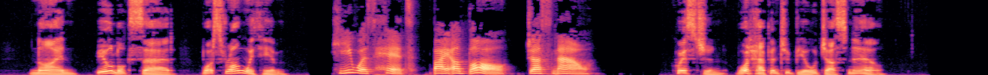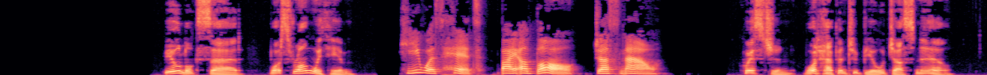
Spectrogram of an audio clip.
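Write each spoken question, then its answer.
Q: what happened to Bill just now?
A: He was hit by a ball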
